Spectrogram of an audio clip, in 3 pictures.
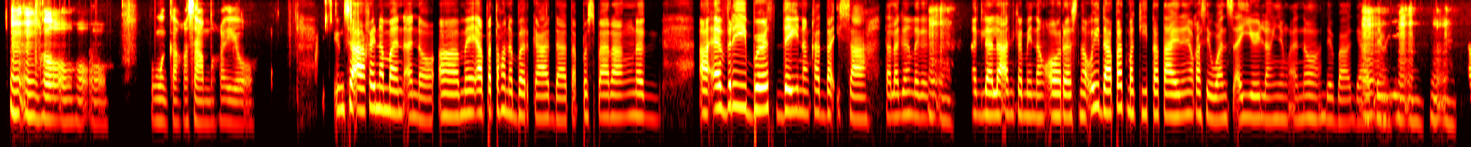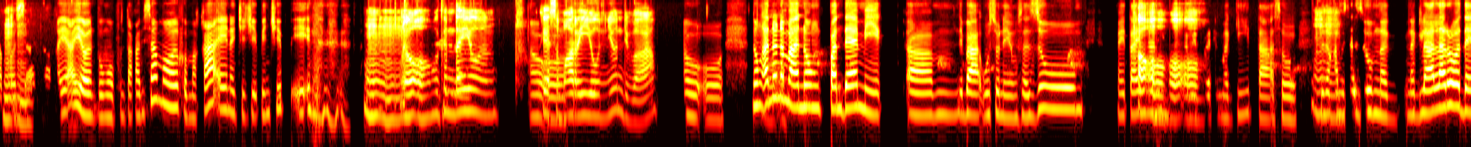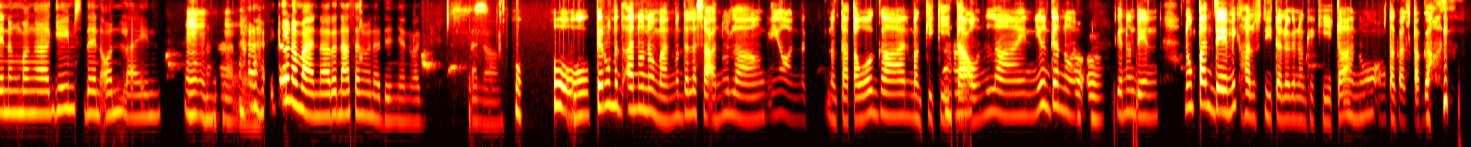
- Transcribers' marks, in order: distorted speech; dog barking; static; chuckle; unintelligible speech; other noise; chuckle; tapping; laughing while speaking: "tagal"
- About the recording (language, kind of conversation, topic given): Filipino, unstructured, Paano mo ipinapakita ang pagmamahal sa pamilya araw-araw?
